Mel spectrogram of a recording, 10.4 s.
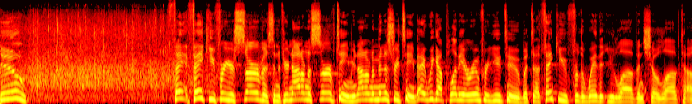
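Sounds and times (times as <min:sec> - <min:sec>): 
audience applause: 0:00.0 - 0:03.3
speech: 0:02.6 - 0:10.3.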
